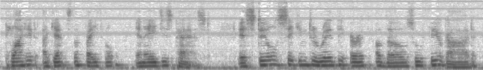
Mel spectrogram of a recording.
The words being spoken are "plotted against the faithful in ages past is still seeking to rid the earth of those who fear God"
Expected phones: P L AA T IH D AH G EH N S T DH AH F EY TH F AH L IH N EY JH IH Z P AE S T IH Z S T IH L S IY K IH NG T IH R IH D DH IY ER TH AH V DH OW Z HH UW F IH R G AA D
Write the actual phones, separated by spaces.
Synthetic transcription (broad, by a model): P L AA T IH D AH G EH N S T DH AH F EY TH F AH L IH N EY JH IH Z P AE S T IH Z S T IH L S IY K IH NG T IH R IH D DH IY ER TH AH V DH OW Z HH UW F IH R G AA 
